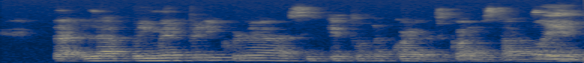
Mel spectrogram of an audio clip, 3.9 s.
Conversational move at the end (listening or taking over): taking over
